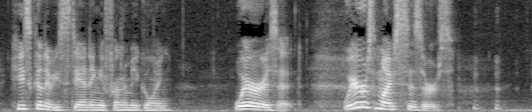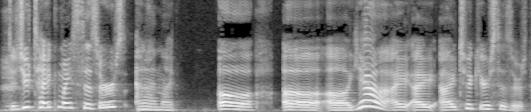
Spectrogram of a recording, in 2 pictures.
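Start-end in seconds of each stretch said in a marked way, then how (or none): 2.3-6.6 mock-indignant demand, pitch climbing into the question; accusing questions, each one pushed higher; confronting. Acts out husband confronting her. 7.5-10.6 stammering mock guilt; halting, sheepish owning-up; flustered confession. Acts her flustered guilty reply.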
